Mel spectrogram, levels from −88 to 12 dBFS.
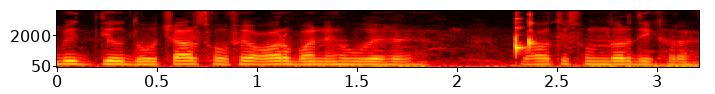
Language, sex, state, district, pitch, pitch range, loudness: Hindi, male, Chhattisgarh, Raipur, 155 Hz, 150-165 Hz, -24 LUFS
